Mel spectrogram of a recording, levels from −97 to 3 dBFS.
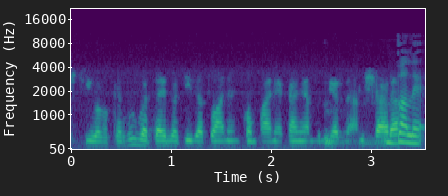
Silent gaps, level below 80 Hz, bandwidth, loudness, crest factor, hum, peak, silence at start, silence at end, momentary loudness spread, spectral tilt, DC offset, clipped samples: none; -70 dBFS; 10.5 kHz; -35 LUFS; 18 dB; none; -18 dBFS; 0 s; 0 s; 10 LU; -7 dB/octave; under 0.1%; under 0.1%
